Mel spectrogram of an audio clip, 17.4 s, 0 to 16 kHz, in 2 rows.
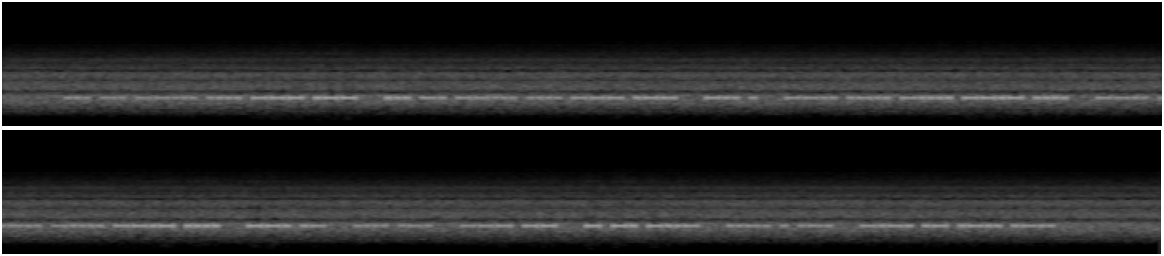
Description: Morse code, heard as a keyed tone, machine-sent, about 36 wpm, 760 Hz, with radio static and fading. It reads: SN7HOW SN7HOW DE ZL6QH ZL6QH GA DR OM TNX FER CALL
